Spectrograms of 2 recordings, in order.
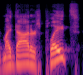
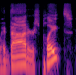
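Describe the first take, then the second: First: Said in the usual way. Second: Put-on slow Scandinavian Minnesota accent, rising at the end. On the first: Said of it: "as Jerry says". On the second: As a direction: stretch "plate" in a Minnesota accent. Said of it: "in his very Scandinavian Minnesota accent".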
